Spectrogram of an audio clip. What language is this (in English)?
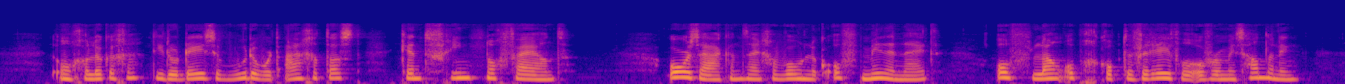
Dutch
